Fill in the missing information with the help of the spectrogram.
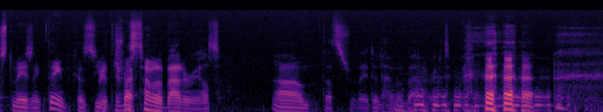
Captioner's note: laughter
